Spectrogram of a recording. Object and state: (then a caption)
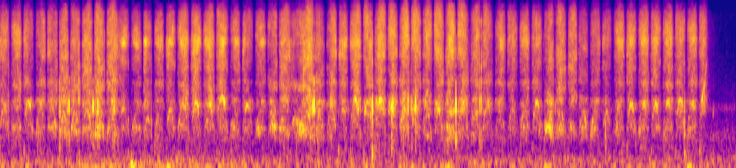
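Leather shoe being polished with a cloth. A black leather loafer with a wooden shoe tree is held in one hand while a cloth wrapped around the fingers of the other hand rubs and polishes the leather toe and vamp. Rapid, steady back-and-forth strokes make a soft, bright swishing scrape that runs throughout, then fades out at the end.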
